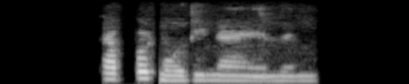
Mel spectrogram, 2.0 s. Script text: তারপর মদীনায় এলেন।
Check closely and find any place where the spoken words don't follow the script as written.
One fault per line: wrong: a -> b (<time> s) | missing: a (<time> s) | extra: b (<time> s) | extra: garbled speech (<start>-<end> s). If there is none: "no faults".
no faults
